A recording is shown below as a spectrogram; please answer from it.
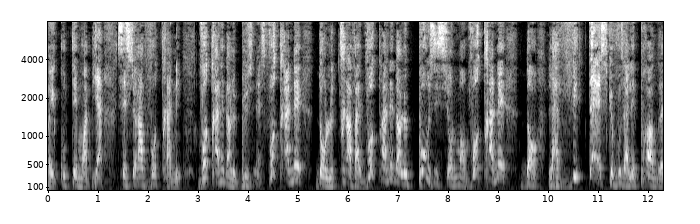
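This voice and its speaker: A French-speaking man leading a live online prayer as a prophet, making emphatic, repetitive declarations that suddenly rise loud. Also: medium pitch, creaky, husky.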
